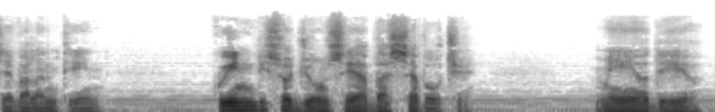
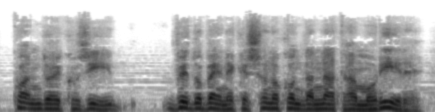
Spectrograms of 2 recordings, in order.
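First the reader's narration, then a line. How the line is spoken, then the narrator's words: Girl shouting through tears. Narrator (Italian): gridò la ragazza sciogliendosi in lacrime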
